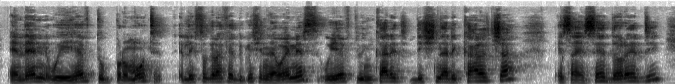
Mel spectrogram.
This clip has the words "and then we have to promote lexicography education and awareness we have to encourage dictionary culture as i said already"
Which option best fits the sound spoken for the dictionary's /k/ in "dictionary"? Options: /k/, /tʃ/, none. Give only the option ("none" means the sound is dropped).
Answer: none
